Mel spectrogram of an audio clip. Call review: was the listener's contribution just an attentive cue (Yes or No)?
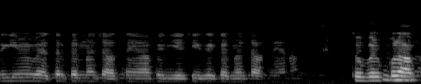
Yes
